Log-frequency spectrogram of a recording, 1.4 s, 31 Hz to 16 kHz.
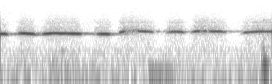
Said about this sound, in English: The 50th episode is just going to be us whistling and shit.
